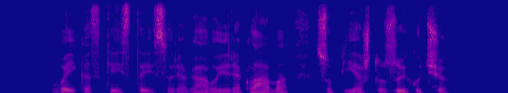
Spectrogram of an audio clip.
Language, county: Lithuanian, Šiauliai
